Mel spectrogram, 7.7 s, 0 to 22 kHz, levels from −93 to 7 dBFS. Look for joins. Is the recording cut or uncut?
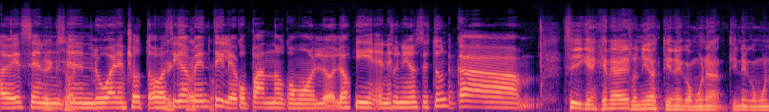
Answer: cut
